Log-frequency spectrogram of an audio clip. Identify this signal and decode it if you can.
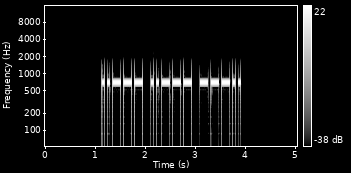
Morse code, heard as a keyed tone, about 22 wpm, 700 Hz. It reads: 228
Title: Common Cut Numbers - 3-Digit 22wpm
